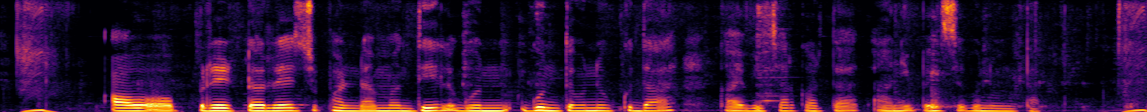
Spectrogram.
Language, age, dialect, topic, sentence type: Marathi, <18, Varhadi, banking, statement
